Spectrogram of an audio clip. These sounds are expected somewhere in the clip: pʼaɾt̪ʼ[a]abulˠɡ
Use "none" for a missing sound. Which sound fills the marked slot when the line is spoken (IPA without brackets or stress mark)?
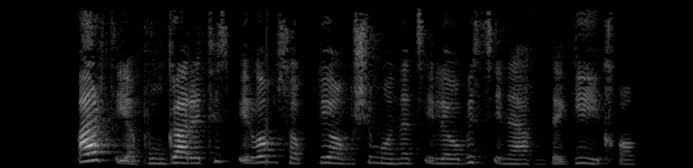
i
